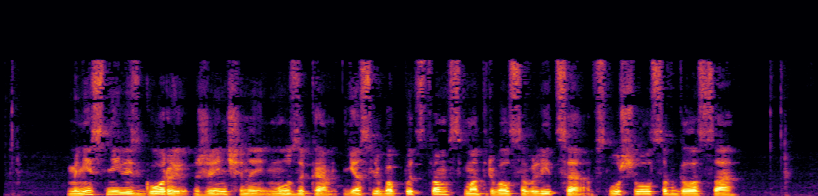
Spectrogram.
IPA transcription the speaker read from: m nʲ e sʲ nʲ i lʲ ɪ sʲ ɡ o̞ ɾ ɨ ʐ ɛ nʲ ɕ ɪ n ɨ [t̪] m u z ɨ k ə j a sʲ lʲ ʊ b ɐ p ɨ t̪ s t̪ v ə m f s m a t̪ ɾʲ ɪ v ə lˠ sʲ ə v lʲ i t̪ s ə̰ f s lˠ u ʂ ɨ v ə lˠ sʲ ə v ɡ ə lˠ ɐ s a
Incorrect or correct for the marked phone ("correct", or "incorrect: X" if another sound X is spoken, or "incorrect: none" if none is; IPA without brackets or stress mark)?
incorrect: none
